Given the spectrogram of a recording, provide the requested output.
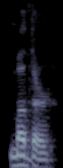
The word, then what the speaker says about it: MTHR: It super annoys me that they can't spell, like, this person's name is MTHR, mother. And when they say her name, they say it like the MTHR.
